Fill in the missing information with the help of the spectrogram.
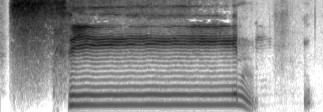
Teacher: এইটার এটা সেম একই জায়গাতে উচ্চারণ হবে। জিহ্বার আগা, সামনের নিচের দুই দাঁতের পেটের সঙ্গে লাগবে, মাঝে যে অংশটা ওই পেটের জায়গায়। সঙ্গে। হ্যাঁ মাঝের, পেট বলতে বোঝাচ্ছে কি মাঝের অংশ থেকে।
